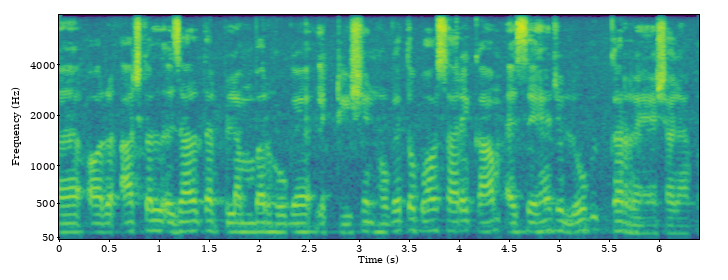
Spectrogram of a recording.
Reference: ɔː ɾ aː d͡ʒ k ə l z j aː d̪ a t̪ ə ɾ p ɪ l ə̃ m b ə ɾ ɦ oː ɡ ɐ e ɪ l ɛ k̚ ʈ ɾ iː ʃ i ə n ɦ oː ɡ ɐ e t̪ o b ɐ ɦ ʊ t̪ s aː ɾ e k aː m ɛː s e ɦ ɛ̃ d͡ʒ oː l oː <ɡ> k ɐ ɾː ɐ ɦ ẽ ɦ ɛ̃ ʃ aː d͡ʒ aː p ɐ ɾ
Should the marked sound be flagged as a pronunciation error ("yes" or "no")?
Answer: no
